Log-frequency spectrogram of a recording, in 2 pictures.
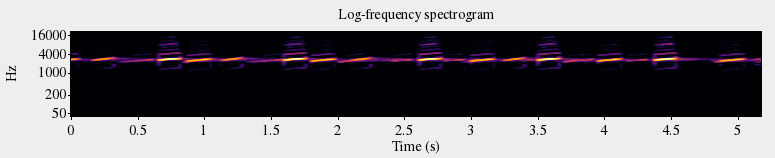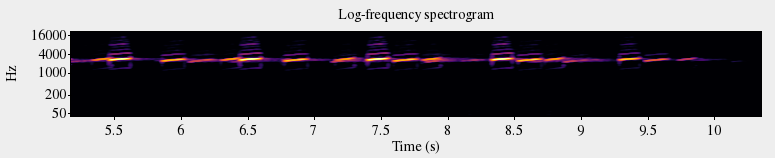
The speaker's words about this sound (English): Let's consider one more instance of tree calling that can be heard throughout much of eastern North America. During the breeding season, male spring peepers make piercing bird-like peeps.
